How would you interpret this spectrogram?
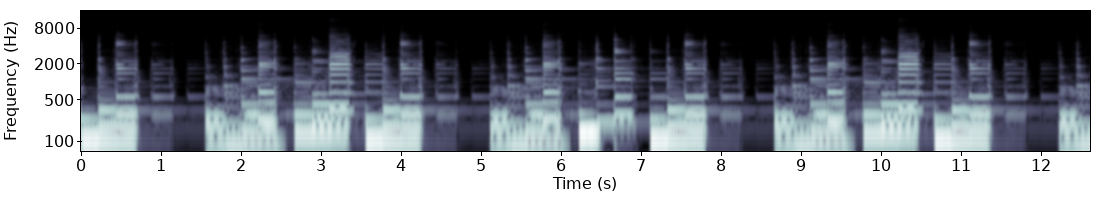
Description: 135 BPM C# Min Main Guitar; Cymatics; Miami Guitar Pack - Pt 2; Mania

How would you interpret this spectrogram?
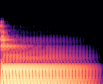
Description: Bass Guitar C#; Basses; Cymatics; Eternity Sample Pack

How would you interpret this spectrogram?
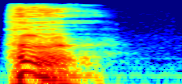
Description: Grunts and Chants, Viking Vocal

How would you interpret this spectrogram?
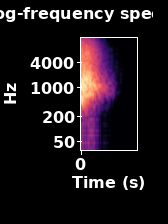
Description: Riddim Clap; One Shots; Ghosthack; Riddim Essentials 2020

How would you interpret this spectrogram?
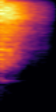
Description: Open Hihat; Cymatics; Future Bass Starter Pack; Drums - One Shots; Cymbals

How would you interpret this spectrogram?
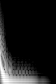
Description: Kick, Techno, One-Shots, Drums

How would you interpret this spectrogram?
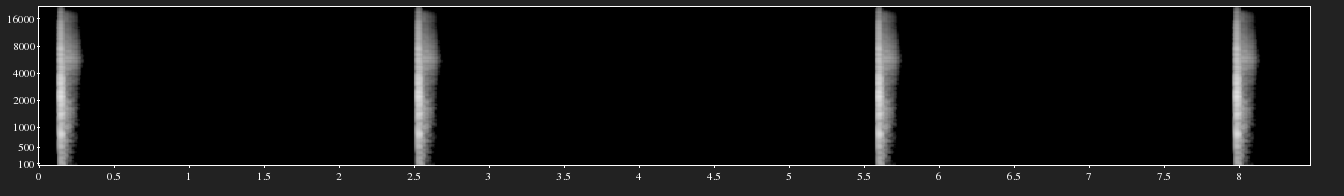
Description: Wood Block Drum Loop - 176 BPM Offset Snare; Cymatics; Mystery Pack Vol 4

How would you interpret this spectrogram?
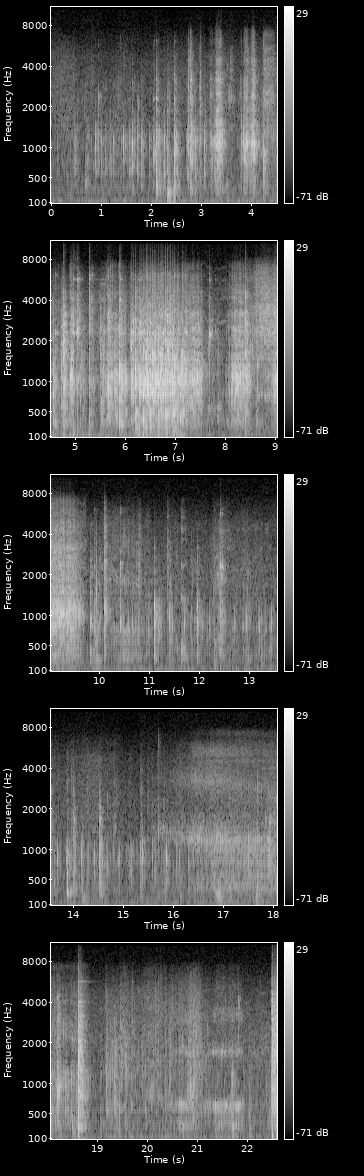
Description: LoFi Group Soda Suck; Vintage Cartoon; Comedy Vocals

